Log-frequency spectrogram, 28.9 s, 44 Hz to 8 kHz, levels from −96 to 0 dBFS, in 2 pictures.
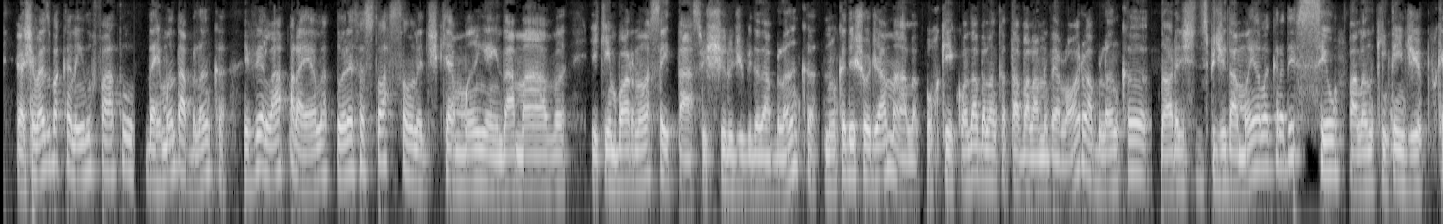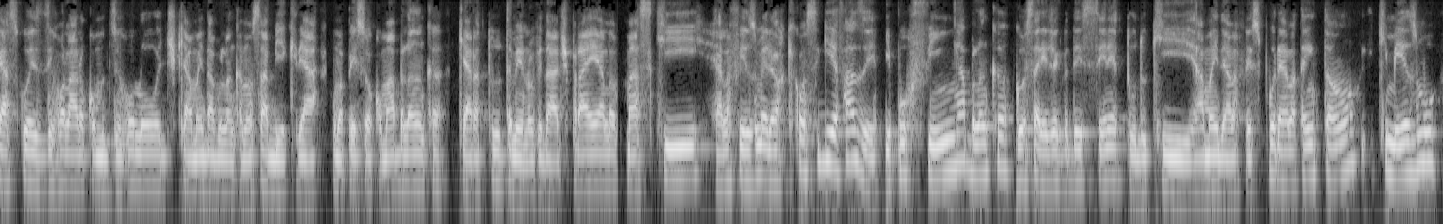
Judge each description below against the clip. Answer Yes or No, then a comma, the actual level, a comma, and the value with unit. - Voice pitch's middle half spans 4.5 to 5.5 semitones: Yes, average, 4.9 semitones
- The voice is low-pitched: Yes, low, 115 Hz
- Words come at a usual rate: No, fast, 245 wpm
